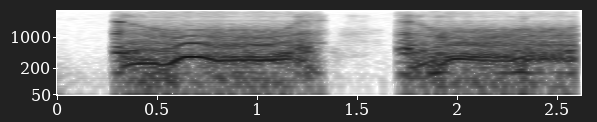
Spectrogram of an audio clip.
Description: howling roar sound.
RoaringSnark.wav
